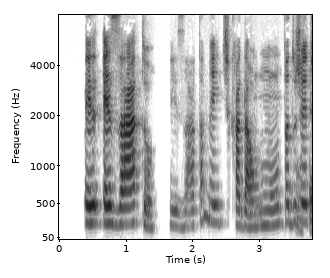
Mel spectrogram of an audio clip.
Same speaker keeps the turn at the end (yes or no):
no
